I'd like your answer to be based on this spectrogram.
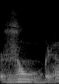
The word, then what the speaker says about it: jungle: Les puristes prononcent jongle.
